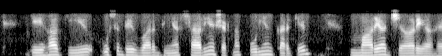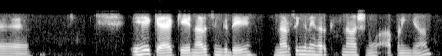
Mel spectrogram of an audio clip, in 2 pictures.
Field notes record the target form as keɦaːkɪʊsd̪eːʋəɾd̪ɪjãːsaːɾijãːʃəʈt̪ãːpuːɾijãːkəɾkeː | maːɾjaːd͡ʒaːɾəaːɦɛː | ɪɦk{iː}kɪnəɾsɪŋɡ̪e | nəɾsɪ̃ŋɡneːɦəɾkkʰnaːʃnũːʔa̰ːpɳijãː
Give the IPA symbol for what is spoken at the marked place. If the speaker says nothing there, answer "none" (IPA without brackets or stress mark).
ɛː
